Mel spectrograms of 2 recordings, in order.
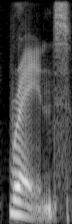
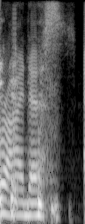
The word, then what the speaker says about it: Reines: Our guest today is Philippe Reynes. – It's Reynes. Can't say someone's a good friend and then mispronounce their last name. – Sorry, our guest today is Philippe Reynes.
